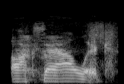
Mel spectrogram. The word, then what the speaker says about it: oxalic: oxalic acid that's yes there's an A in it not an yeah it's oxalic thank you very much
